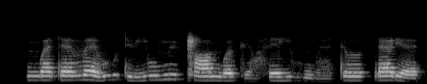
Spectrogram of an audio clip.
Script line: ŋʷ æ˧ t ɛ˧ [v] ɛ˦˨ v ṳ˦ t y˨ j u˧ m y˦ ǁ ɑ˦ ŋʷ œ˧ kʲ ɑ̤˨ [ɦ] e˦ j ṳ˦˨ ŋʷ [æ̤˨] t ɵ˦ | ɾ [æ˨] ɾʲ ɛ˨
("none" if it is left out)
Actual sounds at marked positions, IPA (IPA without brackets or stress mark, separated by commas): v, h, æ̤˨, æ˧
